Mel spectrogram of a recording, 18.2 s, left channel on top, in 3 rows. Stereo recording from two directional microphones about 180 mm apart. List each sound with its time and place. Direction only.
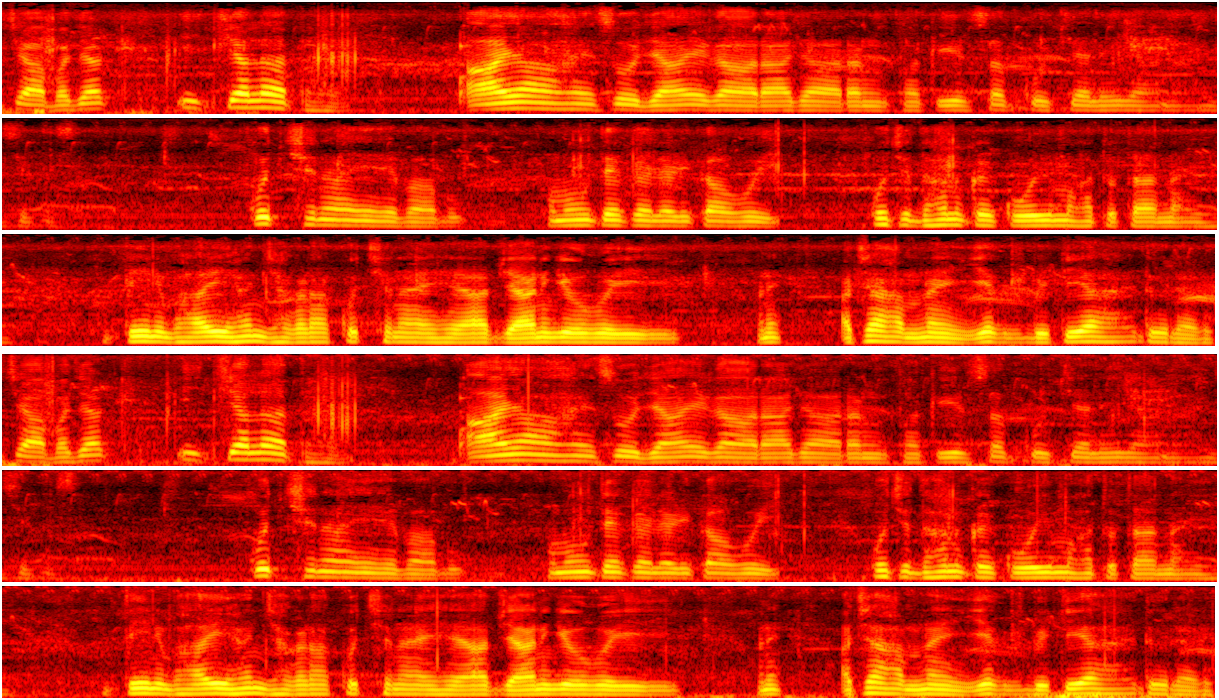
0.3 s speech: 40° left (ahead or behind)
0.8 s speech: 25° left (ahead or behind)
1.1 s speech: 15° left (ahead or behind); by 5.6 s 5° right (ahead or behind)
7.6 s speech: 5° right (ahead or behind)
10.4 s speech: 10° right (ahead or behind)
